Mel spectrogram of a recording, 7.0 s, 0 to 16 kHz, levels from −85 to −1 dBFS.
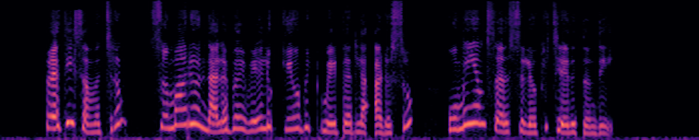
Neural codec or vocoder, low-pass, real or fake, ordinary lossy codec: autoencoder, 48 kHz, 32 numbers a frame, DAC-VAE, trained on Japanese speech; 14.4 kHz; fake; Opus, 16 kbps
